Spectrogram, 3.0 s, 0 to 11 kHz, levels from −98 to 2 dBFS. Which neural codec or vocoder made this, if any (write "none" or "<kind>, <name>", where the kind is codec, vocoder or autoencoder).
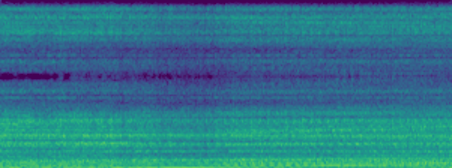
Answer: vocoder, BigVGAN v2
